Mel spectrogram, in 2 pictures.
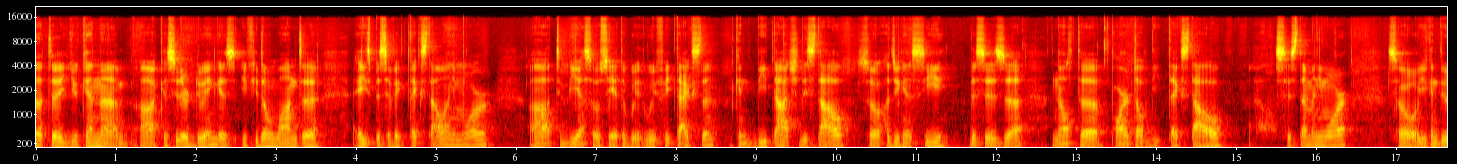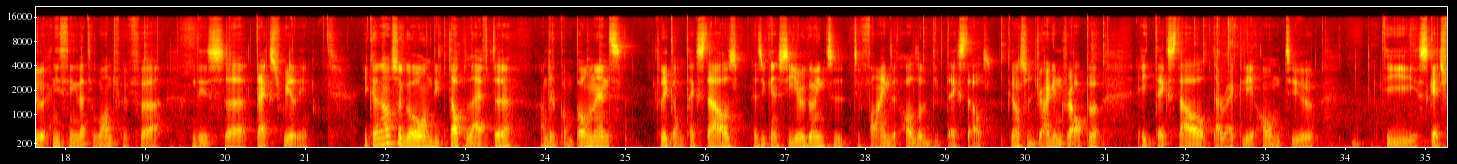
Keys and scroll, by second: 33.7 BackSpace.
